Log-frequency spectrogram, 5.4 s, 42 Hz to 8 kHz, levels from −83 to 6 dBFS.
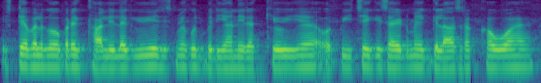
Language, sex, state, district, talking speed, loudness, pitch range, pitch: Hindi, male, Uttar Pradesh, Shamli, 275 wpm, -18 LUFS, 115-120 Hz, 120 Hz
